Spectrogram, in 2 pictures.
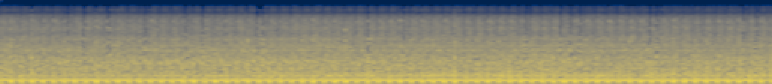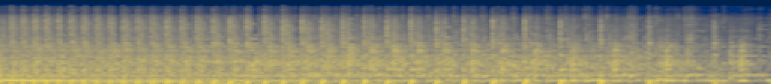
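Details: Commercial walk-behind leaf blower bought not running with carburetor problems (flooding, shut-off not shutting off), after carb work and air cleaner refit: small two-stroke at steady fast idle, then note drops, firing slower and uneven before picking up; normal idle.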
